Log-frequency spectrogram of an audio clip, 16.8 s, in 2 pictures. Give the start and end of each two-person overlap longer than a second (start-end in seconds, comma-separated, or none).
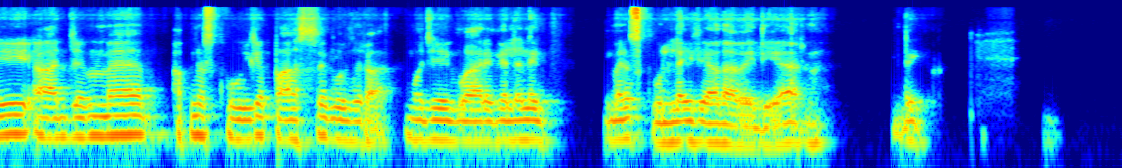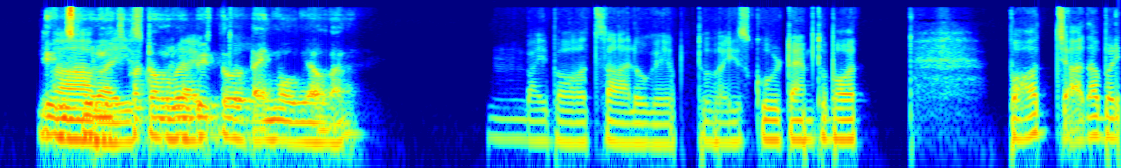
8.8-10.3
